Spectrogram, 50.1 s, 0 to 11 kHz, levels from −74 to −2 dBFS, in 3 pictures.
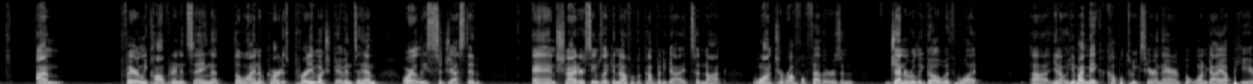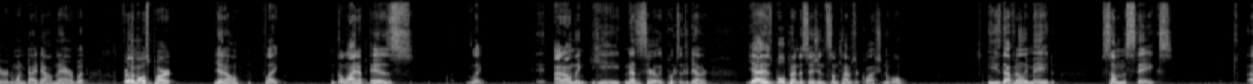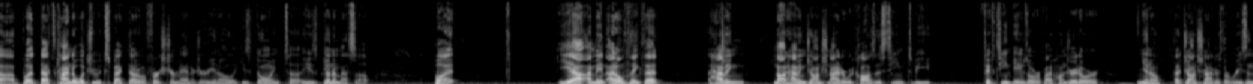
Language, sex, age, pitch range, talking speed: English, male, 20-39, 125-150 Hz, 175 wpm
